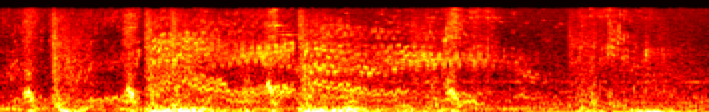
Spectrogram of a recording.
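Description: Sharp electronic slashes and impacts ring out in quick bursts.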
